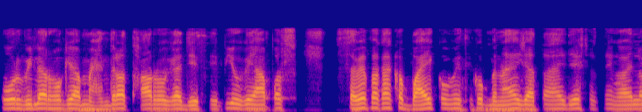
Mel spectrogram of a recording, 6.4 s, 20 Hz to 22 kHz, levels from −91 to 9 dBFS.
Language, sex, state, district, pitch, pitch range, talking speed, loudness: Hindi, male, Bihar, Jahanabad, 150 Hz, 145-160 Hz, 290 wpm, -19 LUFS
